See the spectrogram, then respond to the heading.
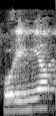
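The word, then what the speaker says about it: Phthorimaea: इसमें जो है इसका स्टार्टिंग स्पेलिंग होती है वह पी से होती है पी लेकिन वह आपके साइलेंट रहता है इसलिए हमको बोल रहे हैं थोरमिया ओपकुलेला एक किट तो ये हो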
